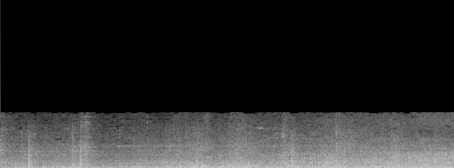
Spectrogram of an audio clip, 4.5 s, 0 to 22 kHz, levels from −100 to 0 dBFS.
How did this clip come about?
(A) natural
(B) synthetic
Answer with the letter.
A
